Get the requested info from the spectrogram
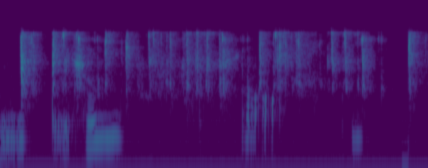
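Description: Faint typing on a computer keyboard: quick, irregular runs of key clicks. A brief murmur of a voice comes about a second in.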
